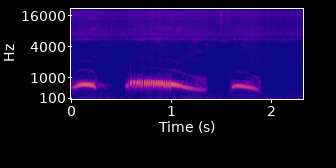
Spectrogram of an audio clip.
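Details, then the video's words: Spotted dove coo used to lure wild doves: a brief falling note, a long loud coo sliding downward, and a short closing coo, low and mellow. "suara panggilan maut pikat ajaran dijamin tekukur liar dua menit mendekat"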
